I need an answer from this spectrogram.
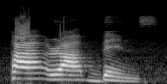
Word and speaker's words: parabens: That's why it is a video, so you can slow down, listen to the pronunciation. They are called parabens.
